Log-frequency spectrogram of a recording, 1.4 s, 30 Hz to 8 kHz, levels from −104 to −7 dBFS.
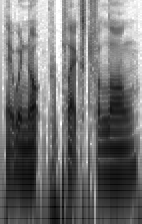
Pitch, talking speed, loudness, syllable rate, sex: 100 Hz, 250 wpm, -18 LUFS, 6.5 syllables/s, male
